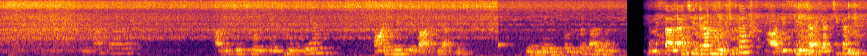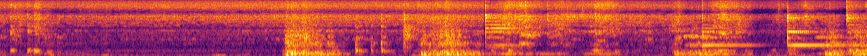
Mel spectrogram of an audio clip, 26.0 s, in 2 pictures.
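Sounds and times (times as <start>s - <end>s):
oil and spices sizzling in a pot: 0.0s - 26.0s
spoon stirring chicken: 10.6s - 13.7s, 20.3s - 22.4s, 23.0s - 26.0s.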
